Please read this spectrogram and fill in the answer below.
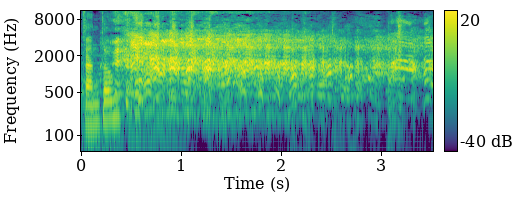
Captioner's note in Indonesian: tertawa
